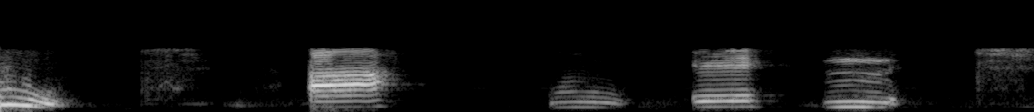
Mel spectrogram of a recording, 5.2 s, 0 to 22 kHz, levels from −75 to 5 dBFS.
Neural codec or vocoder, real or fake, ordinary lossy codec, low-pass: none; real; none; 3.6 kHz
